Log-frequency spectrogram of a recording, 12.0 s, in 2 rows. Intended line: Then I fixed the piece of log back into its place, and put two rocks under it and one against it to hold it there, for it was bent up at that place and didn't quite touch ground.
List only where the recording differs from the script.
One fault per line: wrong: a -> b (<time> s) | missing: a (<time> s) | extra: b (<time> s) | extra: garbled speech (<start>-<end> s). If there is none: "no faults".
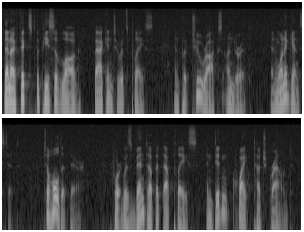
missing: it (8.4 s)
